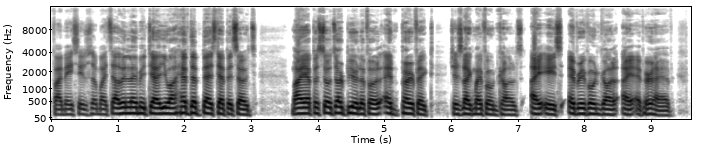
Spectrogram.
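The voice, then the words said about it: Imitates another person's voice. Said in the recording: “that is an impression of Teddy Roosevelt, of course”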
